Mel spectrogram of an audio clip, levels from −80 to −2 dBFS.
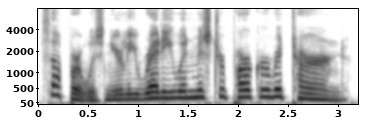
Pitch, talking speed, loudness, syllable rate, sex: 180 Hz, 150 wpm, -16 LUFS, 4.6 syllables/s, male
